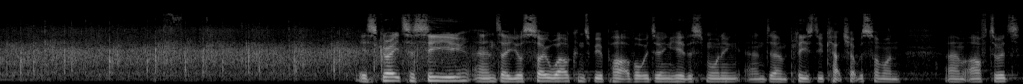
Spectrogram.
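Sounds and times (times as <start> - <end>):
crowd applauding: 0.0 - 4.8
speech: 3.6 - 10.2.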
